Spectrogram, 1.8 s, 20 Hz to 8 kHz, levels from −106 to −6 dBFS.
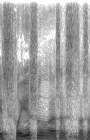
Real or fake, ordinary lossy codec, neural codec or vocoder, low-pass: real; none; none; none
